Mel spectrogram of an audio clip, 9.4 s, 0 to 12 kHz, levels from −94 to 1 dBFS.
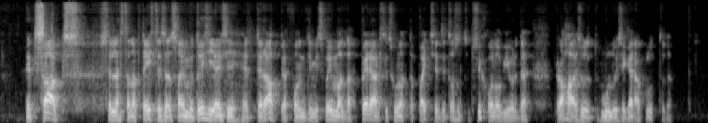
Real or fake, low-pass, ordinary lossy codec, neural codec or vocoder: real; 10.8 kHz; Opus, 64 kbps; none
